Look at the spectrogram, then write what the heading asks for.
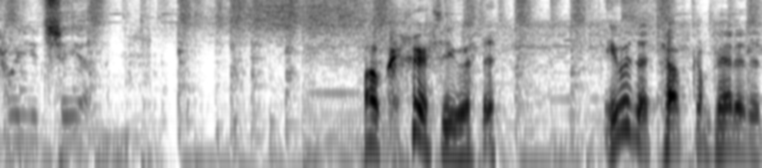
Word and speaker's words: Gherzi: I've heard a lot of people say Guernsey, and it's not Guernsey. I used to call it Guernsey, and I remember his wife saying, he's not a cow.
